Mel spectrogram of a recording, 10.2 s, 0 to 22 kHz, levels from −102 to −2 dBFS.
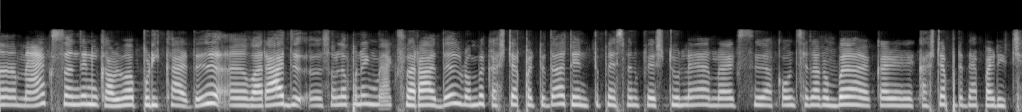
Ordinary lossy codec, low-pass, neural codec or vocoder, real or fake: none; 7.2 kHz; codec, 16 kHz, 4 kbps, X-Codec, HuBERT features, trained on LibriSpeech; fake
